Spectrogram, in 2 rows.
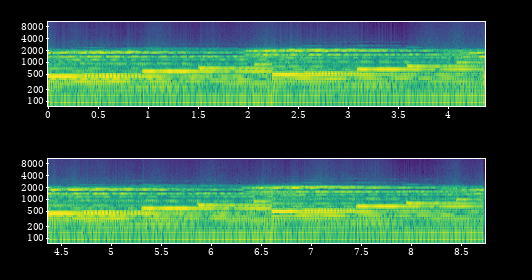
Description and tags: piano loop 1212 DTBlkFx BizarreEcho3
110-bpm, 110bpm, ambient, delay, DTBlkFx, loop, lounge, piano, reverb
